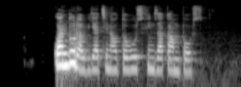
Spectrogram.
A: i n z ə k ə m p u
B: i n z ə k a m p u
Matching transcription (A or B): B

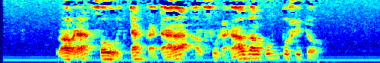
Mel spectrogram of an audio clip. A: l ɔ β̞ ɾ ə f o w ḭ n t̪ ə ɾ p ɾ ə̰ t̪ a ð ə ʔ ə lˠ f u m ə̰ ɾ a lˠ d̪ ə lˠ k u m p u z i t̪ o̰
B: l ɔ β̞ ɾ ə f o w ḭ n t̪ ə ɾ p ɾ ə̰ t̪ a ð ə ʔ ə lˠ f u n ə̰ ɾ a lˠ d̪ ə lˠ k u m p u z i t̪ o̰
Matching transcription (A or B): B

